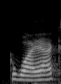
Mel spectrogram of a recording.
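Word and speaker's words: guaiac: guayak sounds like kayak guayak sounds like kayak okay so I don't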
